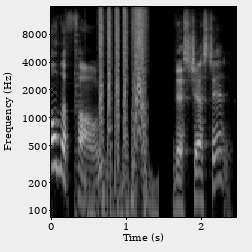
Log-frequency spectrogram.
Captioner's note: record screech!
